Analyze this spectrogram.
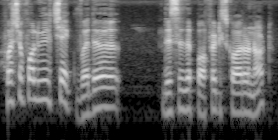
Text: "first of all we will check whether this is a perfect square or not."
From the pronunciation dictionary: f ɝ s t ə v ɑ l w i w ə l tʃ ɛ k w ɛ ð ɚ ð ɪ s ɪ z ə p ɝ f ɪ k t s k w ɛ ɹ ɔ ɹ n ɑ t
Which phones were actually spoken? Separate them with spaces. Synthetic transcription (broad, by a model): f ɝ s t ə f ɑ l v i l tʃ ɛ k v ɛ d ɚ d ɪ s ɪ z ə p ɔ f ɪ t s k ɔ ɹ ɔ ɹ n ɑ t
